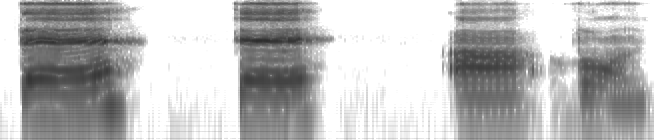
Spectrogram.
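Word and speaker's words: בתיאבון: Because the shva at the beginning here is basically a syllable in itself. Be, te, avon.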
